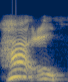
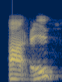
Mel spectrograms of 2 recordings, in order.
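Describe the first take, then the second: First: The word begins with a breathy h sound. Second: The word begins directly with a vowel. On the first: The speaker calls it right. "mais Haes" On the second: The speaker calls it wrong. "On ne dira donc pas Aes"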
